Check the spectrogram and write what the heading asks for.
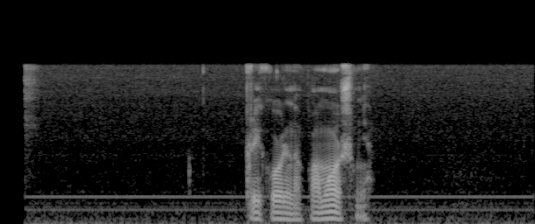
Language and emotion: Russian, neutral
